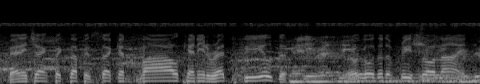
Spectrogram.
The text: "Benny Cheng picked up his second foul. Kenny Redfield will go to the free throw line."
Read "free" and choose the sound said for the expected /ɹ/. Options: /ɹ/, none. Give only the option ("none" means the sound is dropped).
/ɹ/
